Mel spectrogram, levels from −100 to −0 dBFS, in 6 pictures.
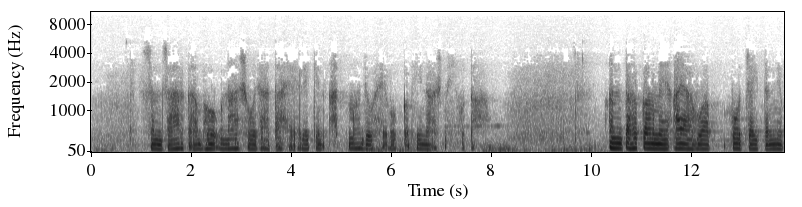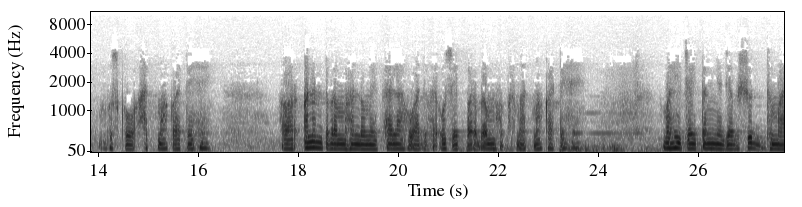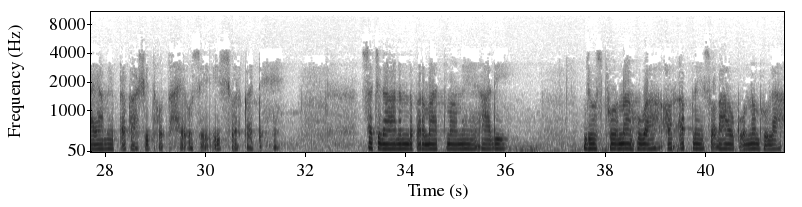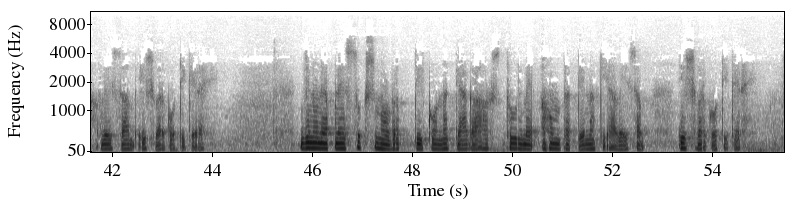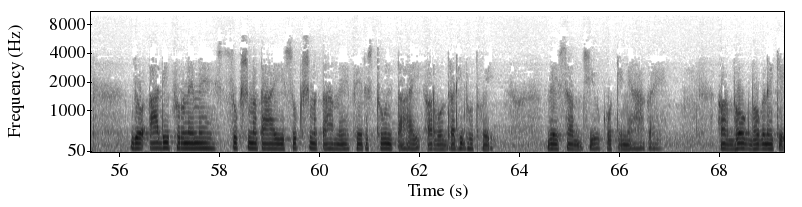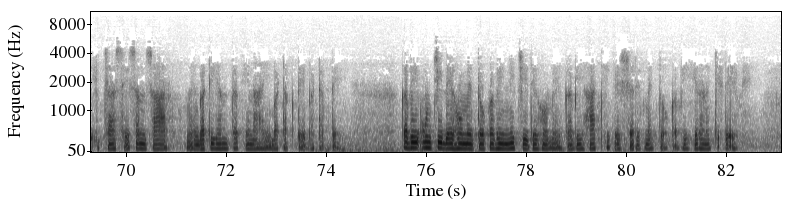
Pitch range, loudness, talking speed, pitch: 105-115 Hz, -18 LUFS, 105 wpm, 110 Hz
